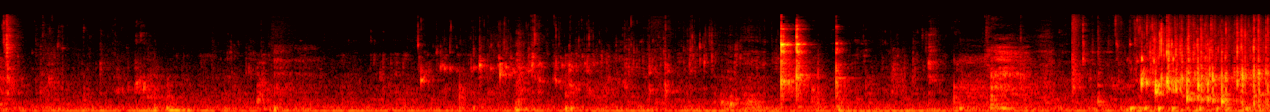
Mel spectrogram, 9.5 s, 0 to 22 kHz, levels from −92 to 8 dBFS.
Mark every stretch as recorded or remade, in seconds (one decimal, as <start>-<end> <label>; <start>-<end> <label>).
0.0-9.5 recorded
